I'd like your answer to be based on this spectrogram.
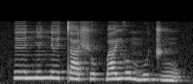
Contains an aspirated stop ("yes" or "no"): no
